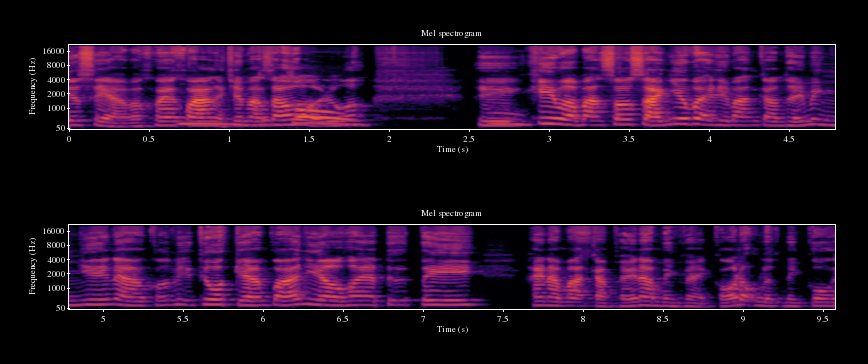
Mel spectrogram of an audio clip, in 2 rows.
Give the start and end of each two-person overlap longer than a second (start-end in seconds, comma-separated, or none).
0.6-1.9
